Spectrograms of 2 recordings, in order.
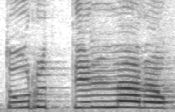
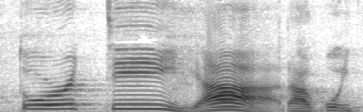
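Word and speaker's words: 토르티야: 주세요 또띠아 이름이 귀엽죠이 스펠링 상으로 봐서는 우리가 영어 식으로는 또르 딜라라 읽어야 될 것 같지만 그렇지 않습니다이 또띠아 자체가 영어 단어가 아니기 때문에요 그나라 말 그대로 살려서 또띠야라고 야라고 발음해 주셔야 됩니다 먼저 또띠아를 접시나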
